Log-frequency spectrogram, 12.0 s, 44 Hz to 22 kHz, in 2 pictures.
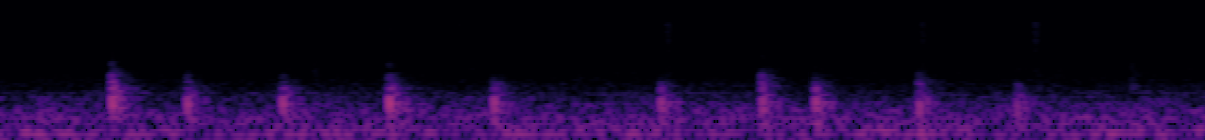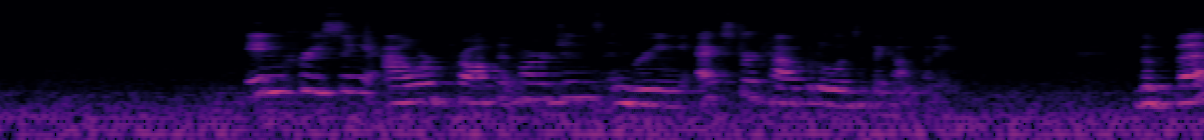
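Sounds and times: marker squeaking on whiteboard: 0.3s - 5.4s.

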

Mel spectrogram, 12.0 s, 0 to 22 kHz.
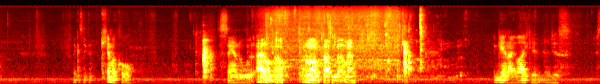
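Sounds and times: sink tap running: 5.1s - 8.6s.

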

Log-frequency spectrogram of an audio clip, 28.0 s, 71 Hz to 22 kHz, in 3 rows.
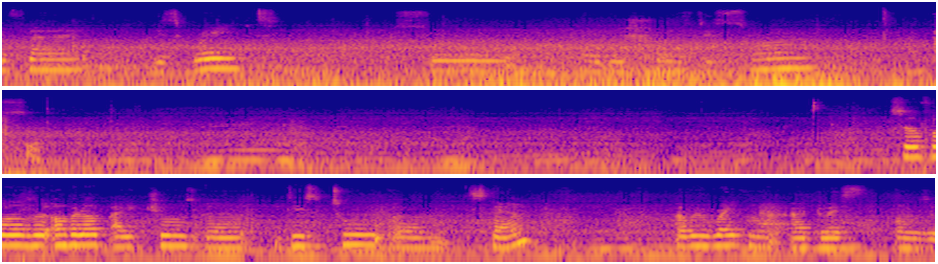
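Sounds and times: soft wordless humming: 0.0s - 28.0s
vehicle low rumble: 0.0s - 28.0s.

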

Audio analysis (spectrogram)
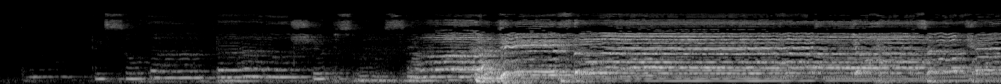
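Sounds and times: a cappella group singing: 2.1s - 10.0s.

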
